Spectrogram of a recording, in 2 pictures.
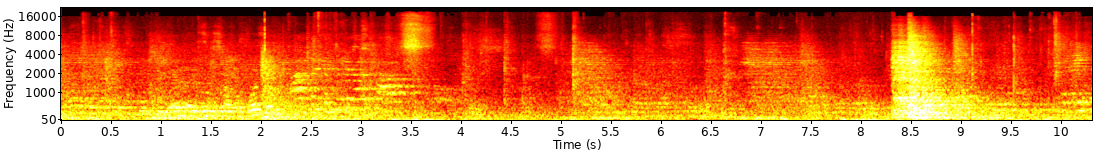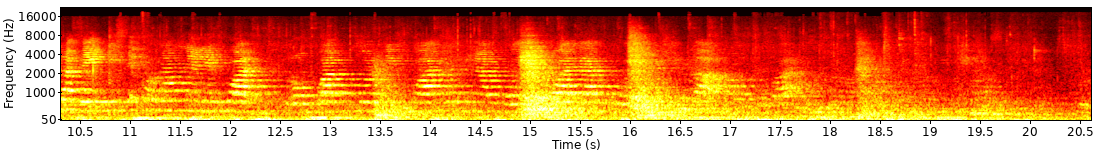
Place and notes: Dambovicioara Cave, Romania
Visit to the Dambovicioara Cave, led by a 14 yr old girl.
